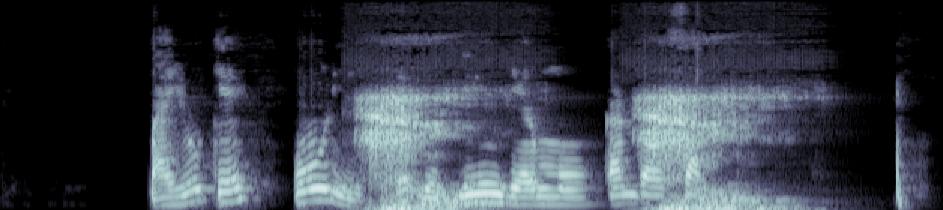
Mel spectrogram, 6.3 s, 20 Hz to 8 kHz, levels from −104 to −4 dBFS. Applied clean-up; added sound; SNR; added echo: classical method WPE with log-MMSE.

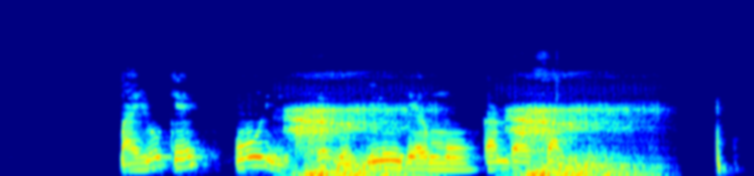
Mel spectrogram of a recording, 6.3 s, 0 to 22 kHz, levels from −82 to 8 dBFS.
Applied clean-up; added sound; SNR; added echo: none; Animal; -2 dB; reverberation time 0.2 s.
